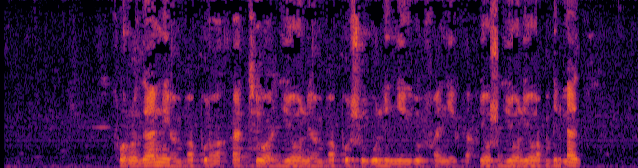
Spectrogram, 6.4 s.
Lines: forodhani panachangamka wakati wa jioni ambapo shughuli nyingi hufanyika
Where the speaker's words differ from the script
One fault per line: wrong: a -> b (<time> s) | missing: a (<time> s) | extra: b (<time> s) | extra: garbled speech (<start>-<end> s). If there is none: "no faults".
wrong: panachangamka -> ambapo (1.7 s)
extra: garbled speech (4.8-5.8 s)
